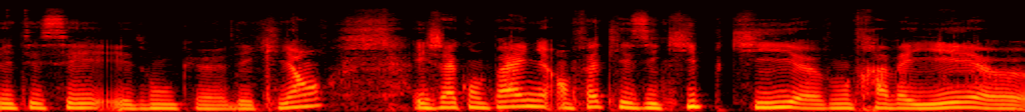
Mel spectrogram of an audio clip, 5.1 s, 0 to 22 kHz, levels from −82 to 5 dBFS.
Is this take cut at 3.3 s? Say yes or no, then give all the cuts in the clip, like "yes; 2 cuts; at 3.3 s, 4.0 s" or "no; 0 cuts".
no; 1 cut; at 2.0 s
